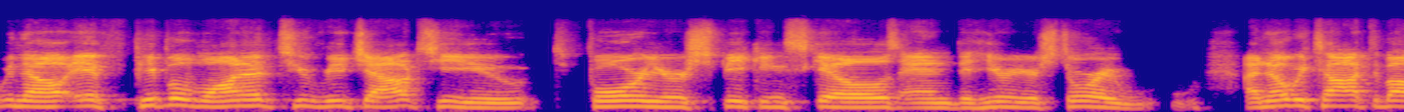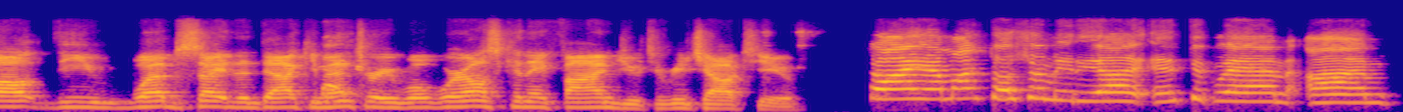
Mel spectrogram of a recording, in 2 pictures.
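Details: Adult speakers in conversation; normal speech.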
